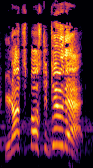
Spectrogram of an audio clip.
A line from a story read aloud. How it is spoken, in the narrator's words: a voice shrieks out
